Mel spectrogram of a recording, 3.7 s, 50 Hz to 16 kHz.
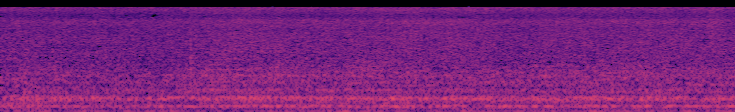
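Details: Honey bees on 17 February 2020 flying out to the sun for the first time in two months after winter; a thick, constant hum from many bees, level and unchanging, with faint soft rustling underneath.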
